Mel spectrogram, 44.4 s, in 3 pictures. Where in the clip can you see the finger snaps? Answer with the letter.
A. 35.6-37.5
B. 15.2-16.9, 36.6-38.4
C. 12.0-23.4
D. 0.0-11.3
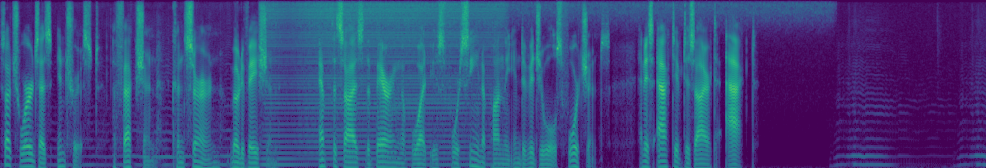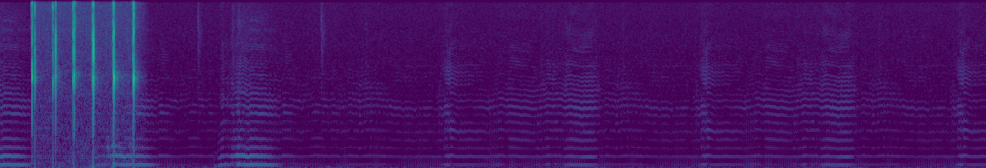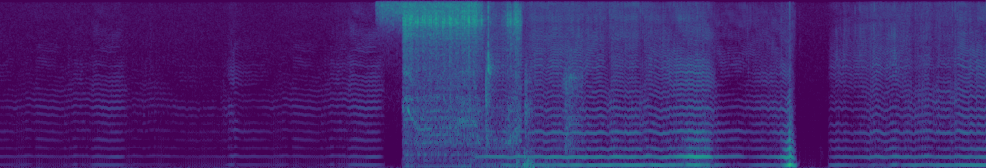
B.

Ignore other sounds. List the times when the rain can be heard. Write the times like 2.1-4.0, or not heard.
not heard.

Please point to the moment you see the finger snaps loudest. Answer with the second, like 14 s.
16 s.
